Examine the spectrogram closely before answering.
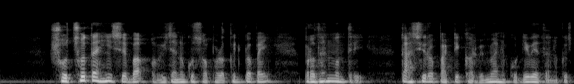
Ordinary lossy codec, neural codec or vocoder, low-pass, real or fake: none; autoencoder, 48 kHz, 128 numbers a frame, DAC-VAE, trained on Japanese speech; 7.2 kHz; fake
